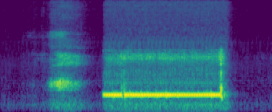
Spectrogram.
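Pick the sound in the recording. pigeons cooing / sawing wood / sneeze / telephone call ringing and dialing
telephone call ringing and dialing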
